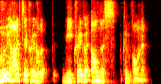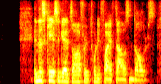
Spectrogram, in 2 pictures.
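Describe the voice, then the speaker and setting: A man speaks at a very fast pace and a fairly high pitch. His pitch swings very widely. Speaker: insurance benefits advisor. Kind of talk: product presentation. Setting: screen-share video presentation.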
